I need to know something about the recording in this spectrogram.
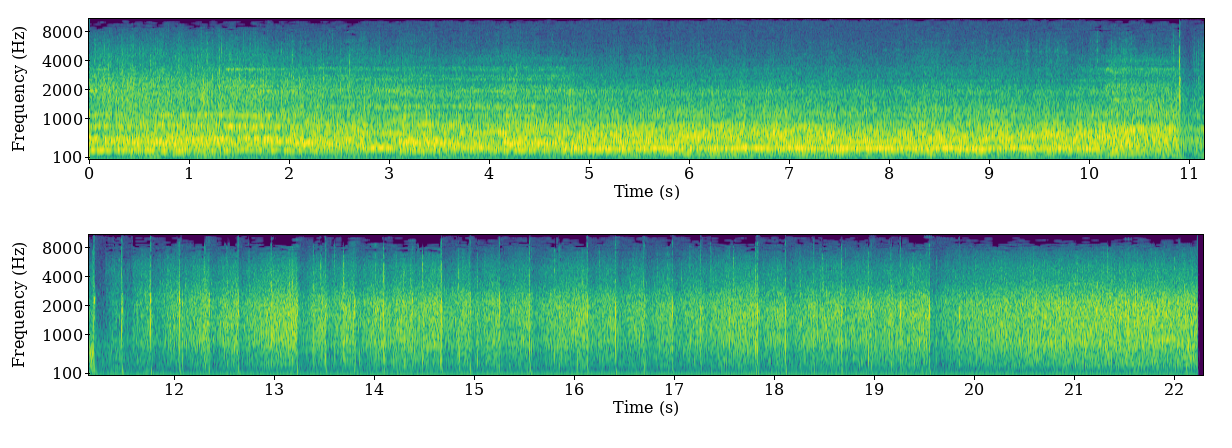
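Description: Skating program music with held chords, stopping abruptly about halfway through; then an arena audience applauding, the clapping building louder toward the end.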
